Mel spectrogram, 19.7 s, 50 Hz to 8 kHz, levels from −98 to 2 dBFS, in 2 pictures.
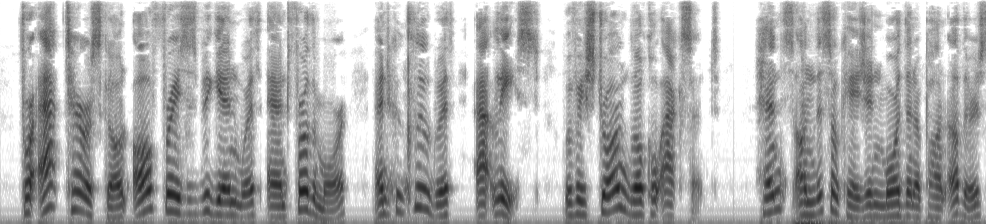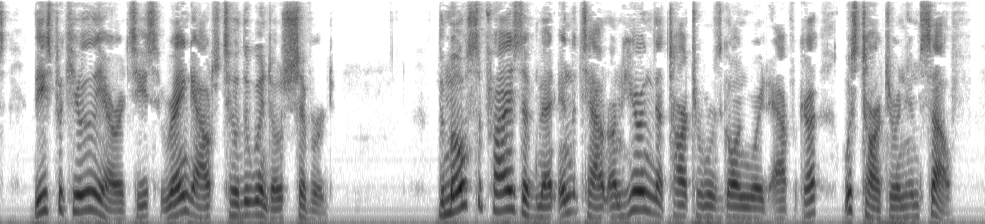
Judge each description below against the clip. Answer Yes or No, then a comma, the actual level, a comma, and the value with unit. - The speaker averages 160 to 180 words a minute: Yes, average, 165 wpm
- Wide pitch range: Yes, wide, 7.2 semitones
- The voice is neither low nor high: Yes, medium, 170 Hz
